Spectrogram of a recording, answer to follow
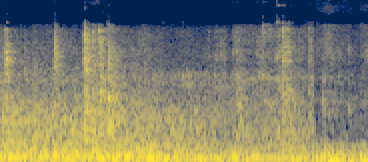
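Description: Corrugated metal sliding shed door being pulled shut, rolling and rattling on its track with a steady rumble.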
